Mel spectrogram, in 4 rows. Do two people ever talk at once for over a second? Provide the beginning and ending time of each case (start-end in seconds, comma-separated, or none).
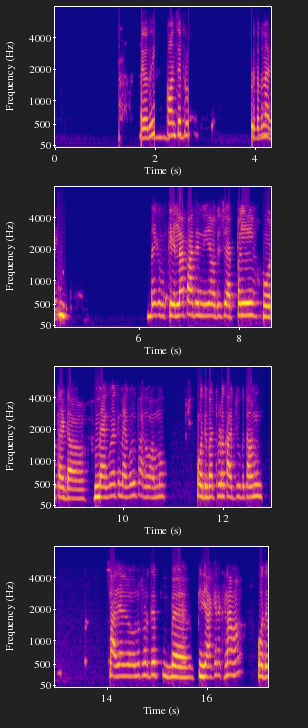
none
